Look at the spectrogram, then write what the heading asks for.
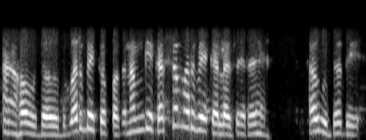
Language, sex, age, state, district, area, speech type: Kannada, female, 60+, Karnataka, Dakshina Kannada, rural, conversation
